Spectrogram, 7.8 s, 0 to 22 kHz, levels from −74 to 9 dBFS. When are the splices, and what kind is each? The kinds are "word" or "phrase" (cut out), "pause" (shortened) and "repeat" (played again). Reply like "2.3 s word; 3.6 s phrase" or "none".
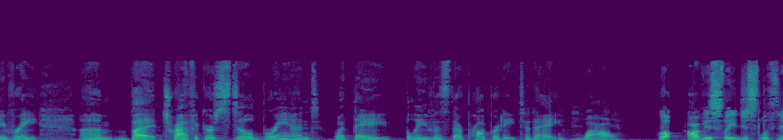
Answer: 5.7 s pause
